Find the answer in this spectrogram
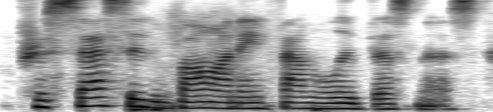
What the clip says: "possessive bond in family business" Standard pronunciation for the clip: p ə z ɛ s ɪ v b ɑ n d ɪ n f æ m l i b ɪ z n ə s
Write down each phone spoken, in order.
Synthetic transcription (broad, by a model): p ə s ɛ s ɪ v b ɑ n ɪ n f æ m l i b ɪ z n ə s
